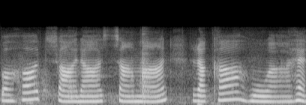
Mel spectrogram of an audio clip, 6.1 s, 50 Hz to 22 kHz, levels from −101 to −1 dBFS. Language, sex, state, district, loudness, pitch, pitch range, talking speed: Hindi, female, Madhya Pradesh, Umaria, -18 LUFS, 205 Hz, 195-240 Hz, 60 wpm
